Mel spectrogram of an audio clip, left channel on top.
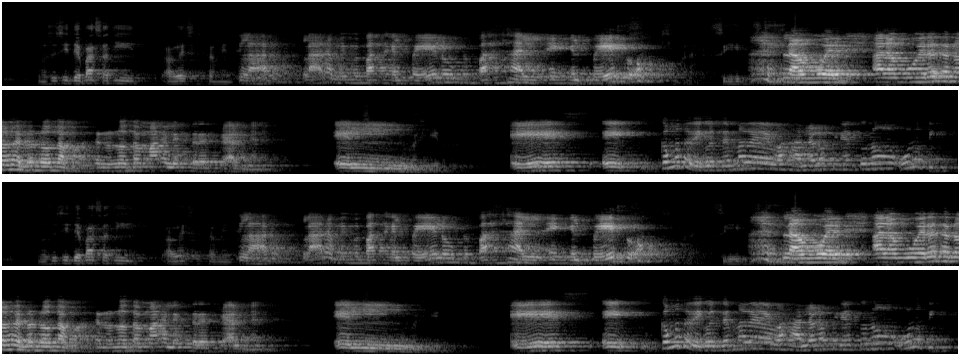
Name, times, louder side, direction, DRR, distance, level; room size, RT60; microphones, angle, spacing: voice 1, 0.4-2.3 7.1-7.9 8.3-8.5 9.7-9.9 13.3-14.0, left 2 dB, 55° left, 6 dB, 1.7 m, -44 dB
voice 2, 2.4-6.5 7.5-12.2 12.9-13.8 14.7-15.2 15.6-18.9, equal, ahead, 2 dB, 5.3 m, -27 dB
29.5 x 20.0 x 8.1 m, 0.89 s
head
